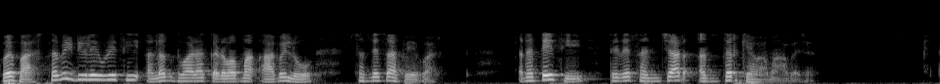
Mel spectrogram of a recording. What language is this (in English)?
Gujarati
